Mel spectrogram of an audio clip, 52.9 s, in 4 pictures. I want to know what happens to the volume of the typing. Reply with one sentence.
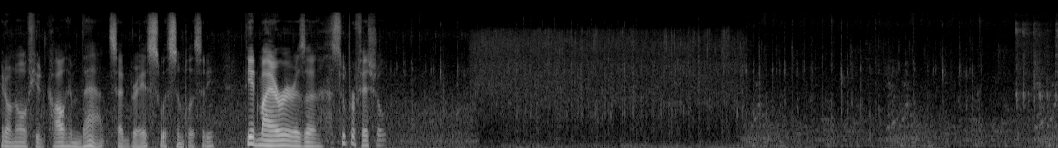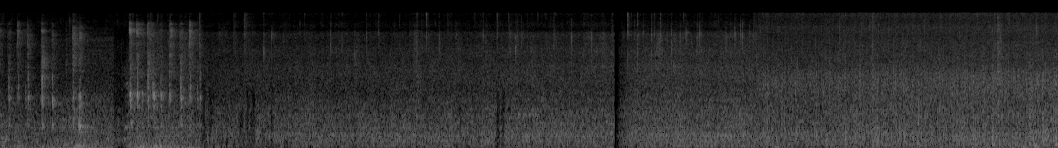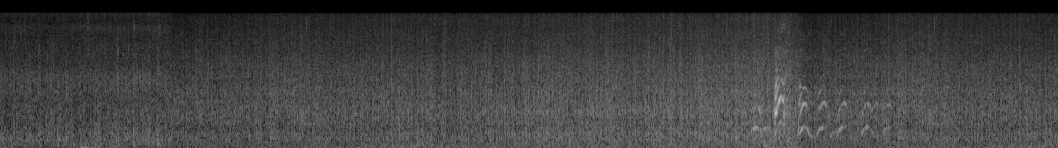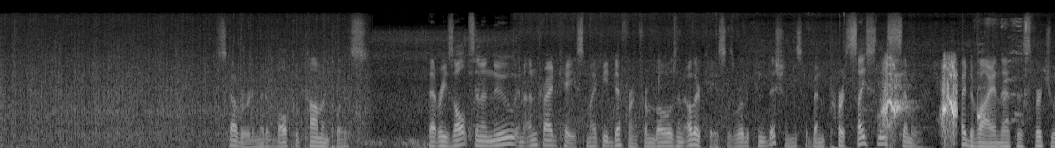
The volume of the typing goes up.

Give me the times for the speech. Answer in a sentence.
The speech can be heard from 0.0 to 4.8 s, from 42.4 to 44.2 s and from 45.0 to 52.8 s.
